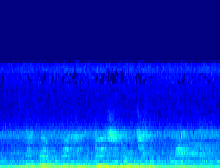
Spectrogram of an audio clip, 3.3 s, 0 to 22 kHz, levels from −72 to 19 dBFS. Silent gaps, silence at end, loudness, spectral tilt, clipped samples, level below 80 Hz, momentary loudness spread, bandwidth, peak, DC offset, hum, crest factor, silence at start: none; 0 s; -25 LUFS; -6.5 dB/octave; under 0.1%; -32 dBFS; 9 LU; 14 kHz; -8 dBFS; under 0.1%; none; 16 dB; 0 s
